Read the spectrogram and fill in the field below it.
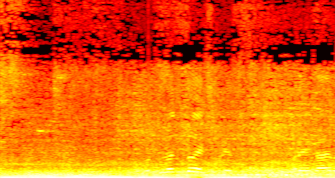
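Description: A train engine hums with a deep steady drone.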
